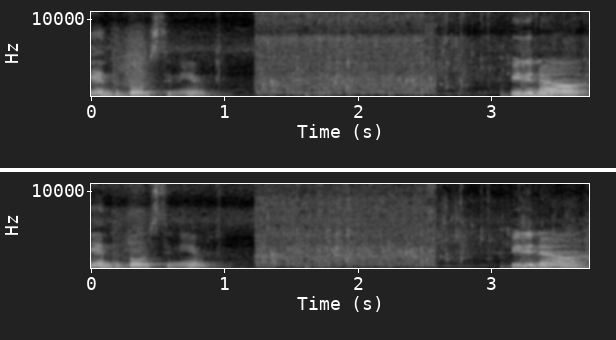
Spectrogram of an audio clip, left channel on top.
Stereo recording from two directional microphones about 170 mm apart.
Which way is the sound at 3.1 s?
20° left (ahead or behind).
